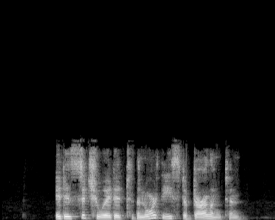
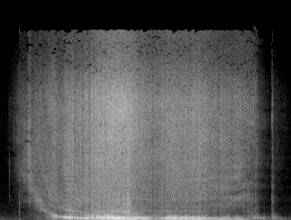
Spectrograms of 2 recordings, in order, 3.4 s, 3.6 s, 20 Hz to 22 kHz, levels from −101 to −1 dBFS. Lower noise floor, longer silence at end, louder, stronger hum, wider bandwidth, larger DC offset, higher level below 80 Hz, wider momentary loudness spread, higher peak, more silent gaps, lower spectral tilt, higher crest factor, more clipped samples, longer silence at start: first, -78 dBFS vs -50 dBFS; about the same, 0.45 s vs 0.4 s; first, -19 LUFS vs -22 LUFS; neither; second, 8 kHz vs 19.5 kHz; neither; second, -62 dBFS vs -44 dBFS; second, 10 LU vs 22 LU; about the same, -4 dBFS vs -2 dBFS; neither; about the same, -4 dB/octave vs -4.5 dB/octave; second, 16 dB vs 22 dB; neither; first, 0.7 s vs 0.35 s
